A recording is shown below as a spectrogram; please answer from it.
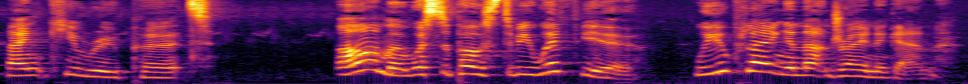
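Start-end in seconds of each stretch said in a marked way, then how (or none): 1.7-4.7 higher, louder telling-off; scolding mother. Acted. Mother questions her boys about playing in the drain, scolding. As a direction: take the children to task.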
